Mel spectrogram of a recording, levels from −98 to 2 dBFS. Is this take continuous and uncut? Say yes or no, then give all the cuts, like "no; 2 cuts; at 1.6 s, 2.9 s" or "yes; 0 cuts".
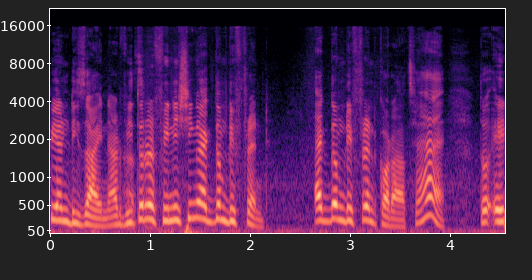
yes; 0 cuts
